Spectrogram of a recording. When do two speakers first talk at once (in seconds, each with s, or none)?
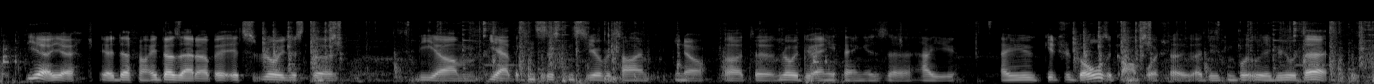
none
